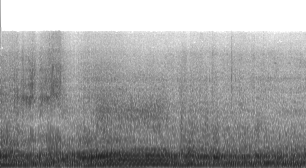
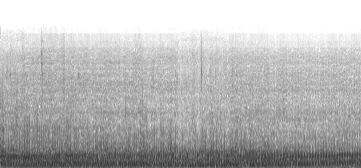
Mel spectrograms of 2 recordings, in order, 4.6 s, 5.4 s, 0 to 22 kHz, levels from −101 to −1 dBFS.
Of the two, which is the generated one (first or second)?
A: first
